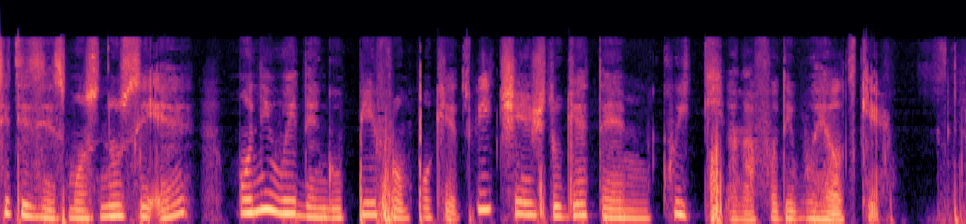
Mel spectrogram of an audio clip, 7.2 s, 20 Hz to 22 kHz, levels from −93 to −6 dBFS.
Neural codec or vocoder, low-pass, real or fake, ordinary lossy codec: none; 10.8 kHz; real; AAC, 32 kbps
